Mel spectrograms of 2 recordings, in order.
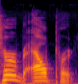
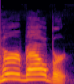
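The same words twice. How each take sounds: First: The surname is said with a P sound. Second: The surname is said with a B sound. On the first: The speaker calls it right. "No, it's Herb Alpert" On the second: The speaker calls it wrong. "it's not [name]. People say"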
